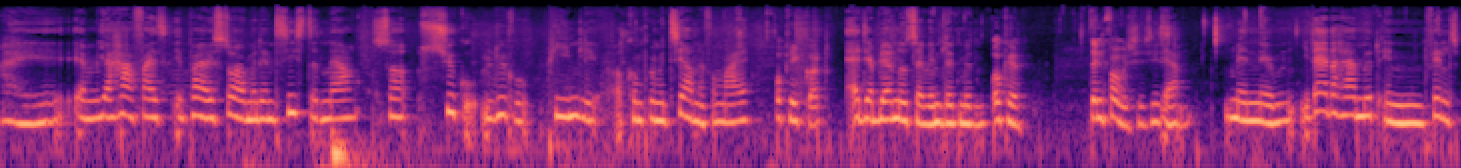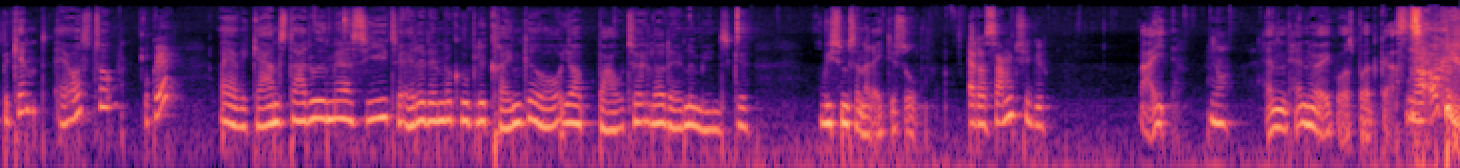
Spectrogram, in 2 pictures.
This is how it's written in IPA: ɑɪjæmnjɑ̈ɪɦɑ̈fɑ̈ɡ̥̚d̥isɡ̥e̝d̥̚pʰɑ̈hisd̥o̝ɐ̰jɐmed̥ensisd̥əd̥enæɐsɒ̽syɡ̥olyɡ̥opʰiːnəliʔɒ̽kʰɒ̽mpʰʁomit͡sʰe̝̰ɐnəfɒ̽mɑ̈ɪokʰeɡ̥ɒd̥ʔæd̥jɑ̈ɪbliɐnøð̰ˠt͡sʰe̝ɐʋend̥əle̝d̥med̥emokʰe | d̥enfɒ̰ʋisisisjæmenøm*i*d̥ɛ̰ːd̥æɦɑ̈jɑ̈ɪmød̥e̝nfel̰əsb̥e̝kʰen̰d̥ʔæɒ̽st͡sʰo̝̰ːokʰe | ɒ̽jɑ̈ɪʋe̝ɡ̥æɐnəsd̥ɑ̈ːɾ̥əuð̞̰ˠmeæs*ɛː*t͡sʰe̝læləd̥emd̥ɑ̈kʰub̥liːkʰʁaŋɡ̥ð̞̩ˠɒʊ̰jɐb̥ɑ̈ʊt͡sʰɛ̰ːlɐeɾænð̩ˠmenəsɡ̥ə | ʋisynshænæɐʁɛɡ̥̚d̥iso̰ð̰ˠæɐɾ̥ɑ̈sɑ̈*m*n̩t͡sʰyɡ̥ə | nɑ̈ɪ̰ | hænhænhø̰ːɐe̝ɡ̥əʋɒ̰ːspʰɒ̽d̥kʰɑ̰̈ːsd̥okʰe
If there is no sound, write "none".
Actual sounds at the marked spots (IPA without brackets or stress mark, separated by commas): i, iː, m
